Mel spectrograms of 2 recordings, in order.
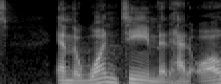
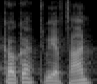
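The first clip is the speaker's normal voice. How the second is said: ordinary talk, nothing marked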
